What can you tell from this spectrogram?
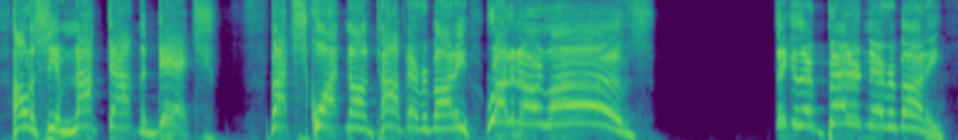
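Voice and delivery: high, furious shout at the elites; angry shouting. Real, not acted. Host raging at elites on his show, furious shout. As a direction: yell it, fed up and enraged. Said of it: "really angry".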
